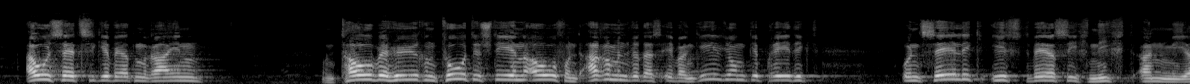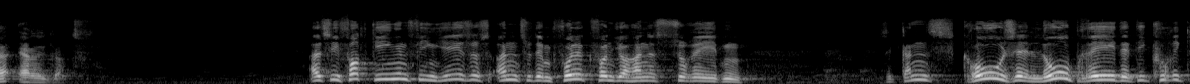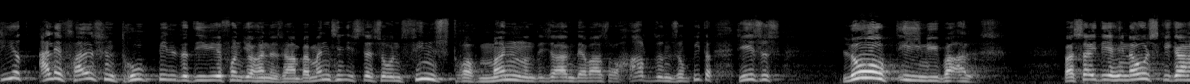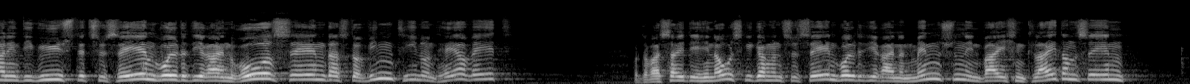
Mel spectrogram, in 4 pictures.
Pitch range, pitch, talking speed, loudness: 165-215 Hz, 195 Hz, 140 wpm, -22 LUFS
